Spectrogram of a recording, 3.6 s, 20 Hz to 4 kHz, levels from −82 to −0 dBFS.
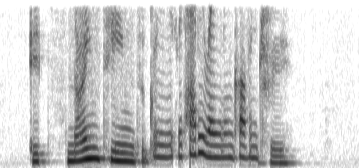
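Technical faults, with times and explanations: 1.53 to 2.58 s, section at the wrong speed: this stretch of speech runs 1.75 times too fast, with pitch rising by close to ten semitones along with the tempo, so the voice turns high and hurried. The likely cause is playback or editing against the wrong clock.
2.76 to 2.82 s, short concealed packet loss: about 40 ms of the call arrived too late. The receiver covered roughly 32 ms of it by extending the preceding sound before blending back into real audio, which leaves a brief smear at this point.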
